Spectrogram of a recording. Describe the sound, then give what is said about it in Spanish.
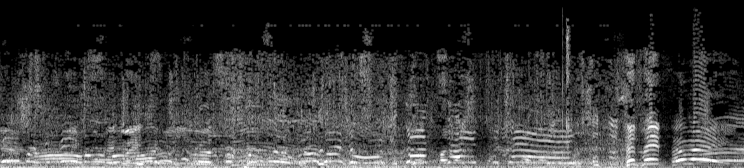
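A street crowd chatters and calls out in a steady, loud hubbub, with raised voices and excited shouts over a low engine-like rumble, as King Charles III arrives by car in the early afternoon with Prince William and Catherine and gets out to greet Britons who have kept places along the street for days. “Es el sonido de primera hora de esta tarde, cuando Carlos ha llegado en coche acompañado por su hijo, el príncipe Guillermo, y su mujer, Catalina, y se han bajado a saludar a algunos de los británicos que llevan días guardando sitio en la calle.”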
